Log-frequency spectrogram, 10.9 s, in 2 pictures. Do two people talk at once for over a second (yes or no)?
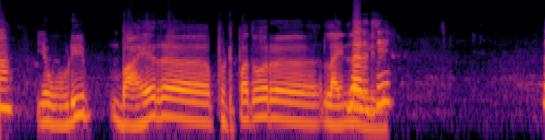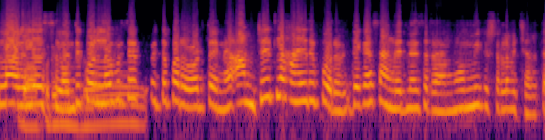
yes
